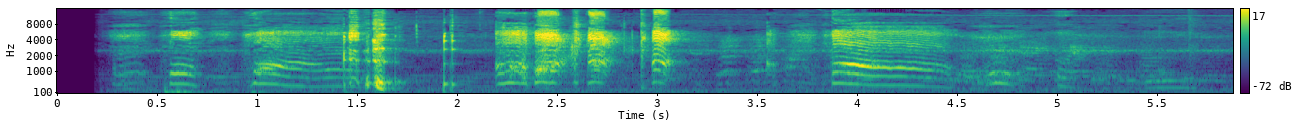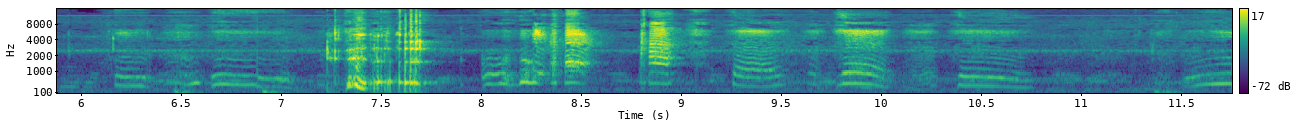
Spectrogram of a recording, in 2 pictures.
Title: Father hiccup, baby laugh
